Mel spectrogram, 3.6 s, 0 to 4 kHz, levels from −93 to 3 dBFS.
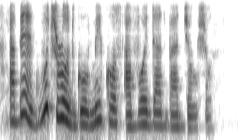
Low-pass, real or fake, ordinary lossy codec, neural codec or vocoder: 3.6 kHz; real; Opus, 64 kbps; none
